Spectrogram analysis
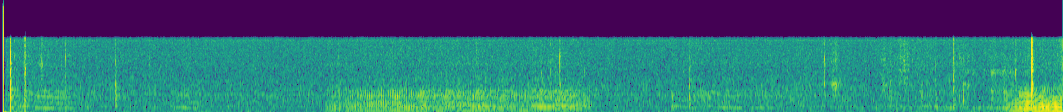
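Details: Two-year-old male Boxer mix dog snoring; a single drawn-out rumbling, pulsed snore in the middle, with quiet room noise and scattered small clicks before and after.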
